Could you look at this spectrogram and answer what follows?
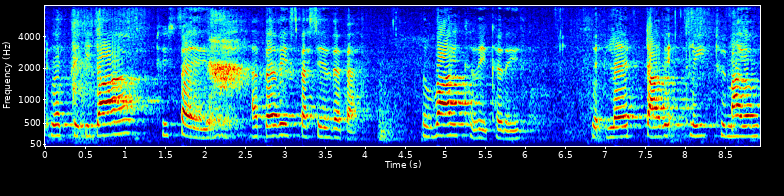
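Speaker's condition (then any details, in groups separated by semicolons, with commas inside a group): Profound deafness; without speech at 2.5 years, mother taught basic speech before school, Mary Hare School for deaf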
